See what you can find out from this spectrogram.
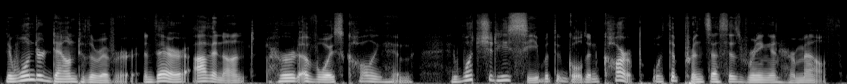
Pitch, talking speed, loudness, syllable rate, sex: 125 Hz, 210 wpm, -19 LUFS, 5.2 syllables/s, male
